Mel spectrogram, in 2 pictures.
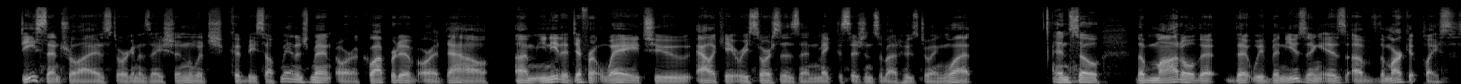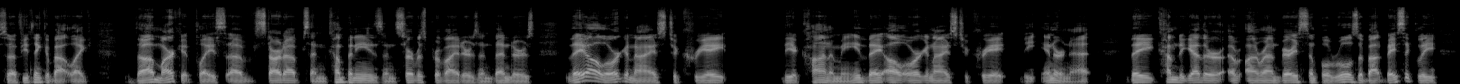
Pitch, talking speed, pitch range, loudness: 85 Hz, 170 wpm, 80-95 Hz, -29 LUFS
